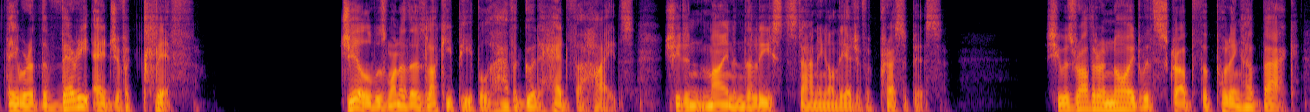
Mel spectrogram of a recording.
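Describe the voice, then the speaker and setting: Low voiced guy reading a storybook, really animated and dramatic, measured phrasing. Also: dry recording, clean studio sound. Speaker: audiobook narrator. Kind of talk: expressive storybook narration.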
